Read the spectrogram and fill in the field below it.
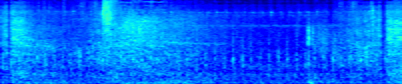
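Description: A rocket whooshes away from a helicopter.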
